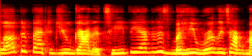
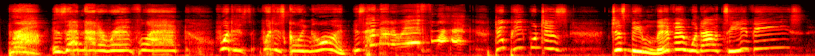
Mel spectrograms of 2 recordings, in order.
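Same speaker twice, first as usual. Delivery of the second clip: incredulous outburst; 8 semitones higher than usual. Real, not acted. Reacting to a house with no TV, incredulous outburst. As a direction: pitch climbing to a squeal.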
